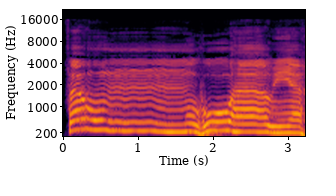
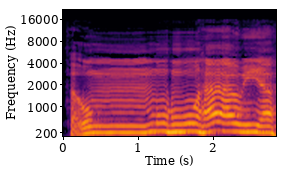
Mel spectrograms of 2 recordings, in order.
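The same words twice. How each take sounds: First: Higher, very drawn-out فأمه; high recitation. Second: Slow فأمه at normal pitch with nasal hold; lower recitation. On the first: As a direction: stretch فأمه high then drop. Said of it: "wow ঠোঁট গোল করে উচ্চারণ করতে হবে". (উঁচু সুরে টেনে তিলাওয়াত) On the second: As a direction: hold the ghunna, keep it low. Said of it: "ওয়াজিব গুন্না". (নিচু সুরে গুন্না সহ) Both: Shown as a demonstration.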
